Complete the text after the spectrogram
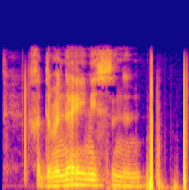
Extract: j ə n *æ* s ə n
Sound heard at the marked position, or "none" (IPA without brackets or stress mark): i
